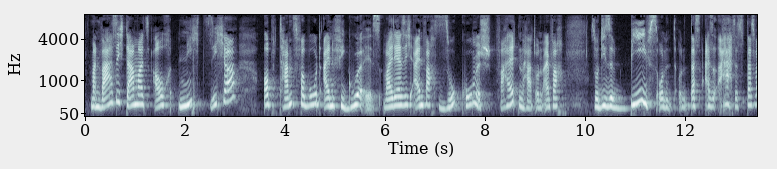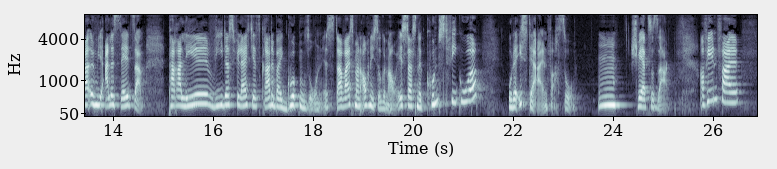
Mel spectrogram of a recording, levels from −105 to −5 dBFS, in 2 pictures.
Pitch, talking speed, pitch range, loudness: 225 Hz, 150 wpm, 195-245 Hz, -19 LUFS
